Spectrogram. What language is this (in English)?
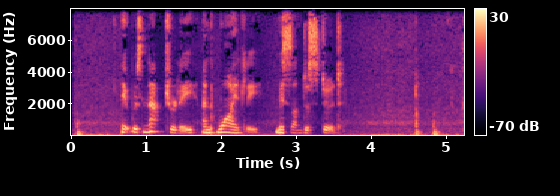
English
